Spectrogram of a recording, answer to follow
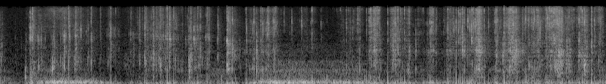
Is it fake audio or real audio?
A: real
